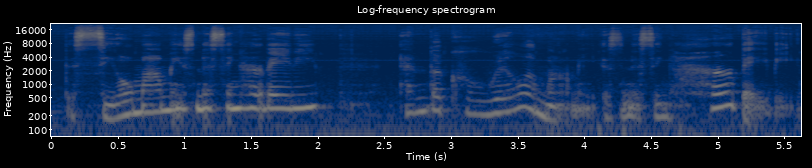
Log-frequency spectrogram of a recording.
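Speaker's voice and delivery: ordinary delivery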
